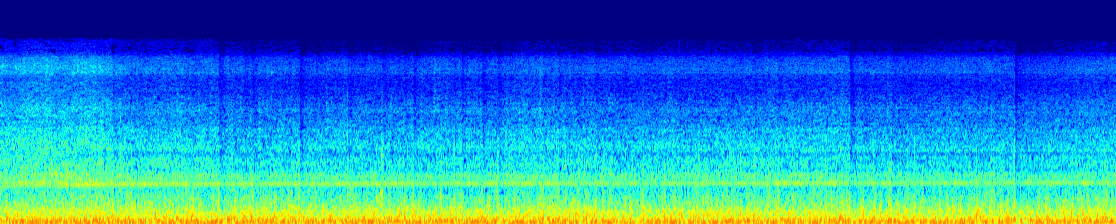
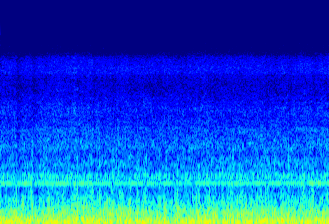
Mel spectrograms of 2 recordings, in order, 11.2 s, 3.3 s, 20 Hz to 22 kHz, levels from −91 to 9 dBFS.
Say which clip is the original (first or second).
first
